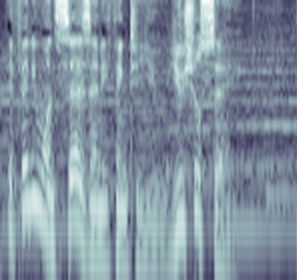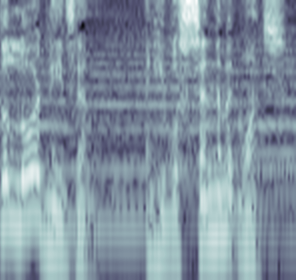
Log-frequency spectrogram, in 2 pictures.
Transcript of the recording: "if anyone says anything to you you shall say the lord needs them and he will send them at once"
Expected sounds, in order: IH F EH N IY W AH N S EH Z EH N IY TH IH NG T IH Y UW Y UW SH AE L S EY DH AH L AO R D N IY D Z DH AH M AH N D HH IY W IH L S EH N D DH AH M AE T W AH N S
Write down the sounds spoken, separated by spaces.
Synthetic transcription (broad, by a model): IH F EH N IY W AH N S EH Z EH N IY TH IH NG T IH Y UW Y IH SH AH L S EY DH AH L AO R D N IY D Z DH AH M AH N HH IY W IH L S EH N DH AH M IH T W AH N S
